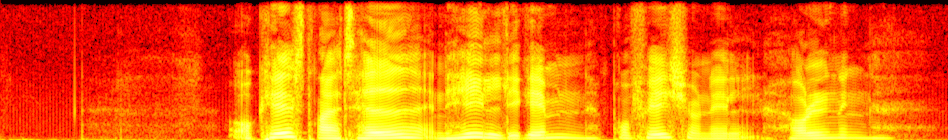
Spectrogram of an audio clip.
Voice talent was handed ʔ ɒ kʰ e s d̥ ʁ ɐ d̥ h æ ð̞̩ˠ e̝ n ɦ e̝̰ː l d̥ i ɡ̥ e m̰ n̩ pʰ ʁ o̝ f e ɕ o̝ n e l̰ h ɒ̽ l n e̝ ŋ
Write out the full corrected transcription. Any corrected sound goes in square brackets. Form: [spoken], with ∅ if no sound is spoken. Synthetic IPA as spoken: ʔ ɒ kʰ e s d̥ ʁ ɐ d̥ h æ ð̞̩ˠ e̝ n ɦ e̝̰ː l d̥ i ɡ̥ e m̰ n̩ pʰ ʁ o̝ f e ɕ o̝ n e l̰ h ɒ̽ l n e̝ ŋ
